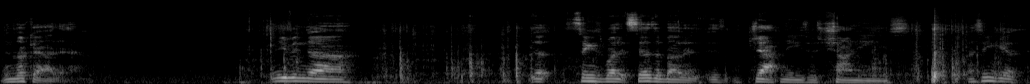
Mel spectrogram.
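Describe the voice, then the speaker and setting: A man's voice: medium pitch, animated, slow, long pauses, background noise. A man vlogging casually to the camera, rambling and hesitant with restarts, somewhat out of breath, recorded on a handheld camera mic. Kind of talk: casual vlog talk to camera.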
